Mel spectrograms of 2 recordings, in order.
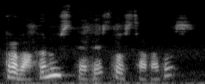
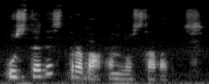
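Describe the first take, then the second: First: "Trabajan ustedes los sábados" as a question, rising on "sábados"; questioning intonation. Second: "Ustedes trabajan los sábados" stated, falling at the end; declarative statement. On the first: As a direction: ask it with a lift at the end of "sábados". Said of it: "make it into a question by flipping". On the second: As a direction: state it clearly, dropping on "sábados". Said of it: "We're gonna make it into a question". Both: Shown as a demonstration.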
